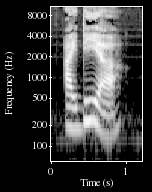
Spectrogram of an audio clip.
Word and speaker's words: idea: In the word idea, the middle syllable is stressed, and the letter A at the end is said as a. Idea.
